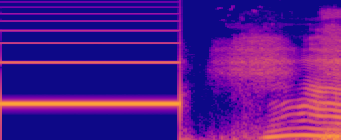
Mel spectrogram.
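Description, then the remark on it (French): A loud, steady censorship bleep holds a single pure tone for about a second, then cuts off abruptly as a voice resumes talking. “Donc, je, sais pas, je, vois peux le bipper, moi.”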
